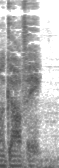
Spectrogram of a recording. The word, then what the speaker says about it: agave: Take some medication distilled from agave. Agave. So that is how you pronounce it.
